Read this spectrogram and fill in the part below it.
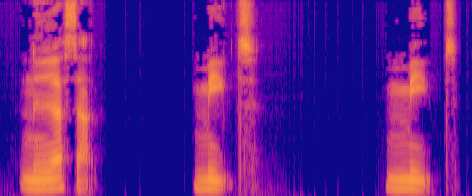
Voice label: "meat", English; noun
